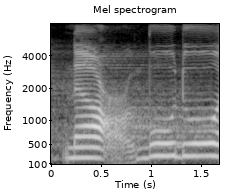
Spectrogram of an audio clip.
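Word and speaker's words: نعبد: Na'budu, ini juga ainnya dialirkan, jangan na ya. Kalau na berarti yang sukun di sini bukan huruf ain namun huruf hamzah. Kalau na itu ain ya. Na'budu wa ini juga sama cara bacanya.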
